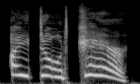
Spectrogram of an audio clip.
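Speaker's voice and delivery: high, slow screamed refusal; screamed back. A narrator's reading. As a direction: scream it defiantly. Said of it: "I screamed back".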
